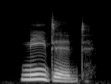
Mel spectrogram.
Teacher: Need ends with the D sound, so the ED is pronounced as id.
